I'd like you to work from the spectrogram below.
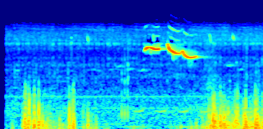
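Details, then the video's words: Rufous-naped lark perched on a branch, displaying and calling: a loud, clear, downslurred whistle with dry, low rattling bursts like fluttering wings before and after. "Rufous Naped Lark displaying"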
